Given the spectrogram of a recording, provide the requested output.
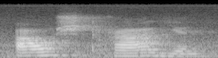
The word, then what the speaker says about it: Australien: Australien. Trọng âm rơi vào chữ A.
